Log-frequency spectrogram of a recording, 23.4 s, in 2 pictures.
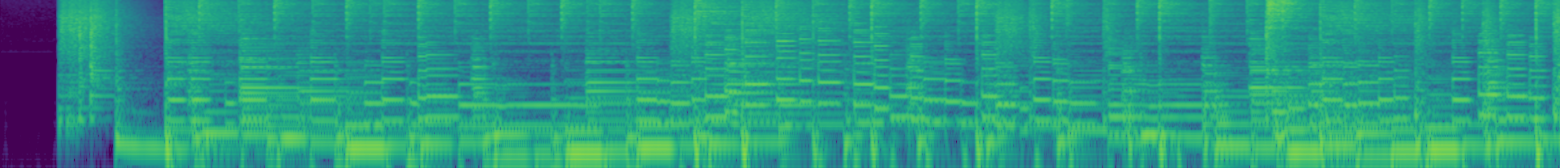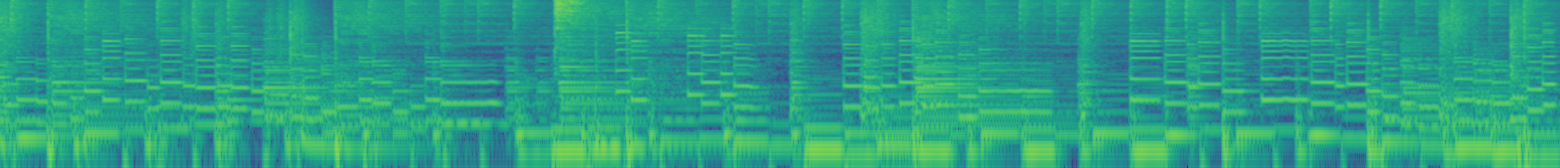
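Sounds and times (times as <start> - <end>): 
guitar: 1.4 - 23.3.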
